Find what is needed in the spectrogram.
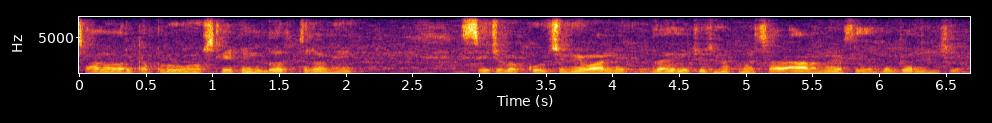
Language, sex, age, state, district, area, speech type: Telugu, male, 18-30, Telangana, Medchal, urban, spontaneous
